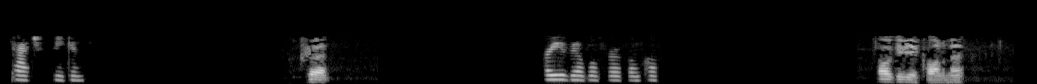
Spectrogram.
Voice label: Police Dispatch, scanner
